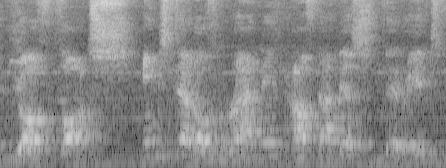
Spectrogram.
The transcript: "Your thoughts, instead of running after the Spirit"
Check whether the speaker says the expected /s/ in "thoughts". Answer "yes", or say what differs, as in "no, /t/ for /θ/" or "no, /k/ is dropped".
yes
